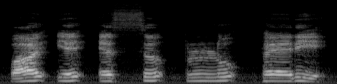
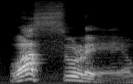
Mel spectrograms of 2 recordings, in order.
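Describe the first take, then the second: First: Every syllable of the name is said separately. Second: The name is squeezed quickly into few syllables. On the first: "이렇게 여러 소리를" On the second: "빠르게 발음하는"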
